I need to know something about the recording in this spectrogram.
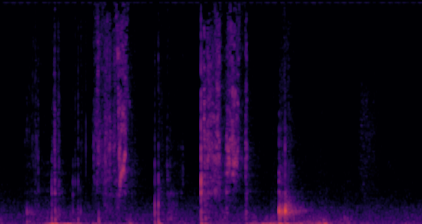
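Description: A spatula scraping and tapping against a small plastic cup as it scoops buttercream, then smearing the icing onto a cake board: a series of short scrapes and clicks.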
